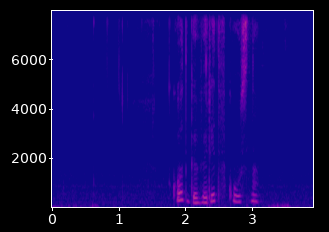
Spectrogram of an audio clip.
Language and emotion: Russian, positive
